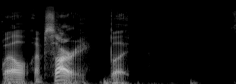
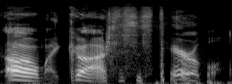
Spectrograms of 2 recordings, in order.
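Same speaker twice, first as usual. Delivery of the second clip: mock disgust; 3 semitones higher, 4 dB louder than usual. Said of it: "I'd walk in like".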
